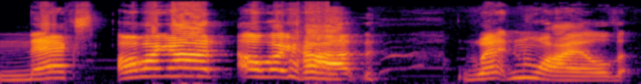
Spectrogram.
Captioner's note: giggles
